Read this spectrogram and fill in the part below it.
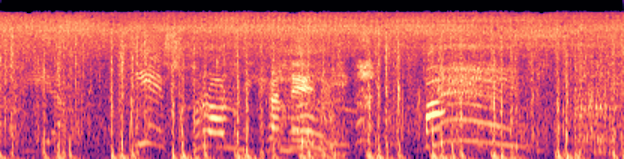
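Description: Horse hooves clip-clop in Assassin's Creed Odyssey, a steady rhythmic trot running under continuous game dialogue and talk throughout.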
